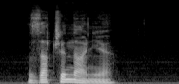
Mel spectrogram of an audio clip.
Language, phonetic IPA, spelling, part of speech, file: Polish, [ˌzat͡ʃɨ̃ˈnãɲɛ], zaczynanie, noun, Pl-zaczynanie.ogg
